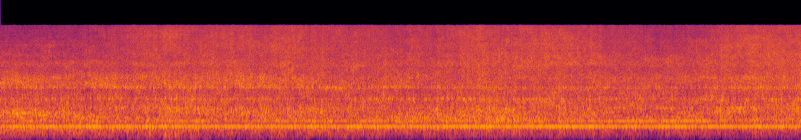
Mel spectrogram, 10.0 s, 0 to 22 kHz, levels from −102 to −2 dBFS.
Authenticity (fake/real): fake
